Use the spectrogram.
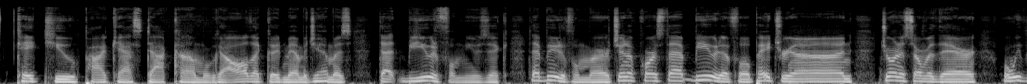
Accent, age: American, 20-39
